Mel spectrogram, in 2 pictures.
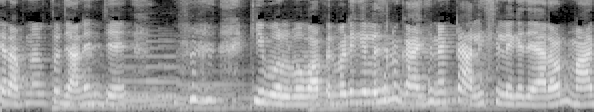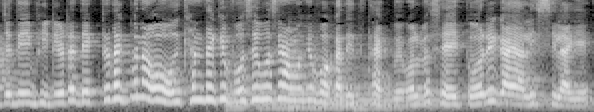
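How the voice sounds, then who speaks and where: A woman's voice: fairly high pitch, moderate pace. A talkative young woman chatting casually in her home kitchen while she cooks for her vlog. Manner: talkative, says she talks a lot and loudly. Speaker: home cooking vlogger. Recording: background music under the voice.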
